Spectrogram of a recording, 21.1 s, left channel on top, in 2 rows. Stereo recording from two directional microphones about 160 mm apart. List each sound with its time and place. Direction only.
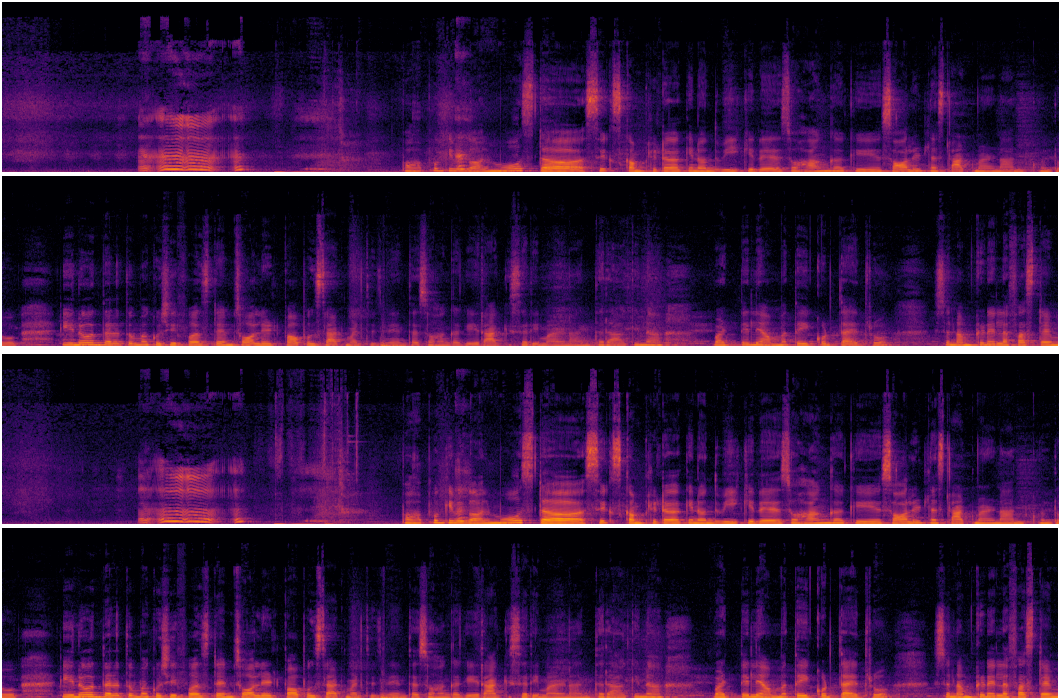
1.4 s laughter: 5° right (ahead or behind)
3.2 s a sound: 20° right (ahead or behind)
3.9 s a woman's voice: 25° right (ahead or behind)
